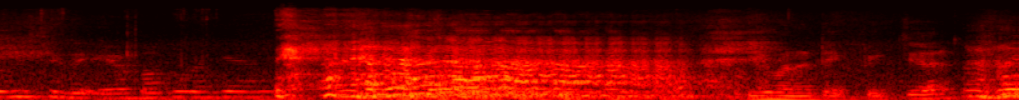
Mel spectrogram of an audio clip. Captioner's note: all laughing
